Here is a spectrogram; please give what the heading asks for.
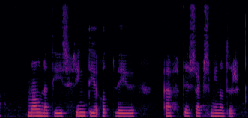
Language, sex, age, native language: Icelandic, female, 12, Icelandic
